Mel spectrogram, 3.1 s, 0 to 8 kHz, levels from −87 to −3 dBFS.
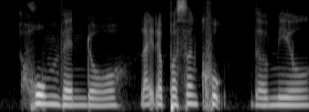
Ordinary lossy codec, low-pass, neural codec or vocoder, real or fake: none; none; none; real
